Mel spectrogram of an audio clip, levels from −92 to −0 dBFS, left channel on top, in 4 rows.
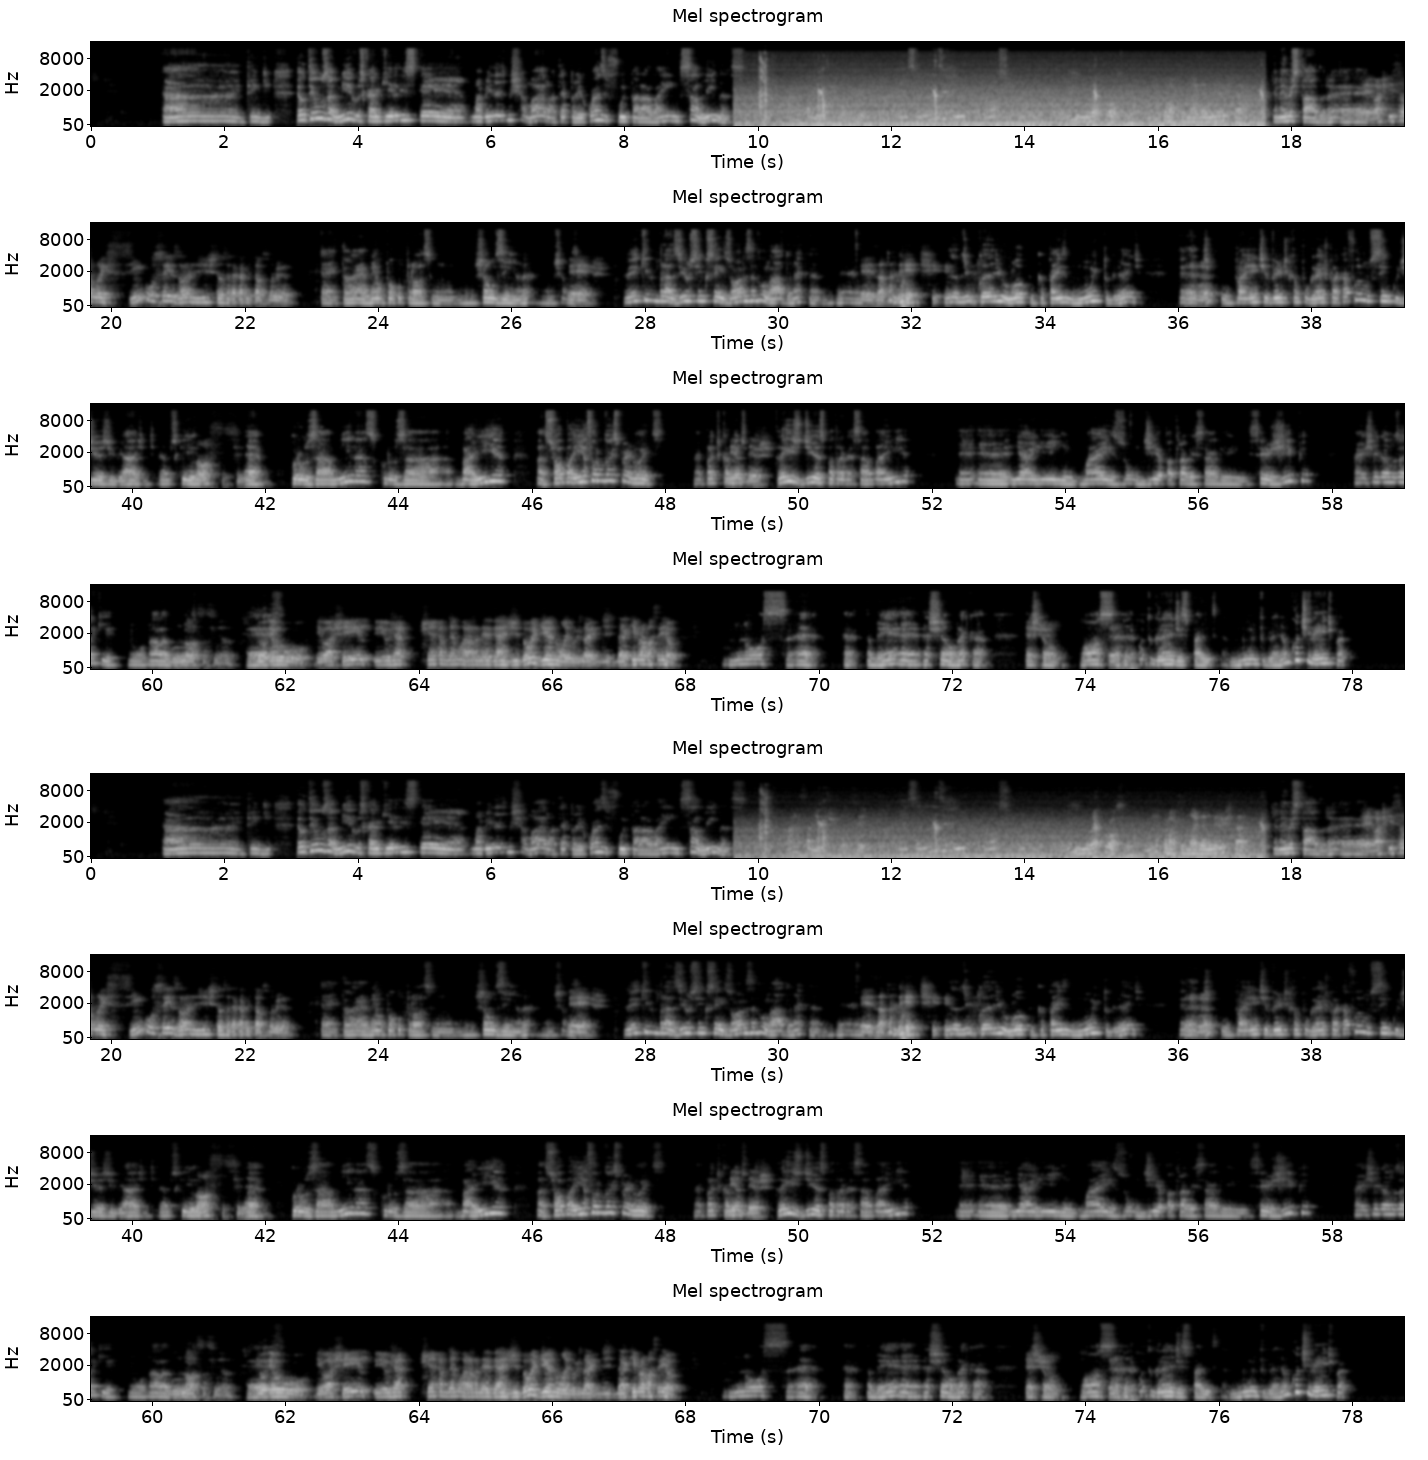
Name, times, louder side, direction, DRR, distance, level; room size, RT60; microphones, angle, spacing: voice 1, 1.1-9.8 12.1-15.0 17.7-19.2 23.1-27.0 27.7-31.3 32.5-35.4 36.0-36.3 36.6-41.0 41.7-42.0 42.4-45.6 46.1-47.9 48.4-49.1 49.7-51.7 52.4-57.7 58.3-60.5 61.4-61.8 68.6-70.0 70.4-72.5 73.1-73.6 73.9-77.9, left 2 dB, 50° left, 0.8 m, -33 dB
sound 1, 9.6-17.6, left 6 dB, 80° left, 0.4 m, -30 dB
voice 2, 10.4-11.7 14.7-17.4 19.0-22.7 26.8-27.3 31.2-33.1 36.1-36.6 40.9-41.1 41.6-41.9 48.9-49.5 60.3-61.2 61.5-67.9 73.1-73.6 74.3-74.7, right 1 dB, 5° right, 1.7 m, -33 dB
8.7 x 3.2 x 4.1 m
head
